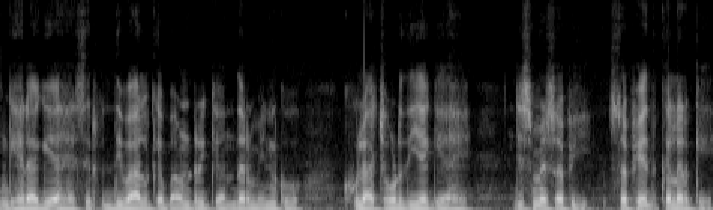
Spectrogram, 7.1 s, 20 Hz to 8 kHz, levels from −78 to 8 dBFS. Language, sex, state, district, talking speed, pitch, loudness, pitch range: Hindi, male, Odisha, Nuapada, 175 wpm, 115 Hz, -17 LUFS, 110-120 Hz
